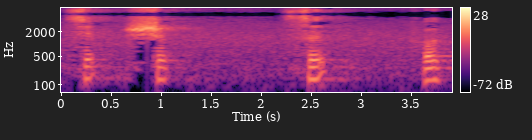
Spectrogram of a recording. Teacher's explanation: നാക്കിന് മറ്റ് സ്ഥാനങ്ങളുമായിട്ടുള്ള ഘർഷണം കൂടുതൽ സംഭവിക്കും മറ്റു വർണ്ണങ്ങളെക്കാളും. കാരണം ഷ് അങ്ങനെ വരുന്നെങ്കിൽ ശബ്ദം കൂടുതൽ ശക്തിയായിട്ട് പുറത്തേക്ക്, വായു പുറത്തേക്ക് പോകും.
